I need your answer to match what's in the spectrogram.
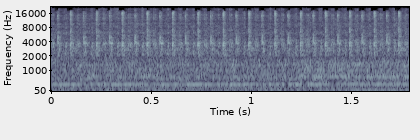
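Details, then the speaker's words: Citroën BX 14 TGE idling after repair of the hydraulic pressure regulator (conjoncteur-disjoncteur) leak: sharp clacks repeat about eight times a second, water-hammer in the circuits; the main sphere is suspected, cause not confirmed. "par contre les claquements qu'on entend bah là c'est la sphère principale qui doit être"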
